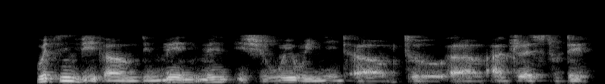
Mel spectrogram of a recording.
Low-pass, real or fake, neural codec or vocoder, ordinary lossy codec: 7.2 kHz; fake; vocoder, 44.1 kHz, 128 mel bands, Pupu-Vocoder; AAC, 16 kbps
